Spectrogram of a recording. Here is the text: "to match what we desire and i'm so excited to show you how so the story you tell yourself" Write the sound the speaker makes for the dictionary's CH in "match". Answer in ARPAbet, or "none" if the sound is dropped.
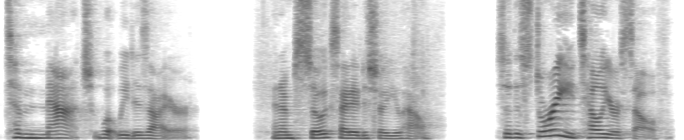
CH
